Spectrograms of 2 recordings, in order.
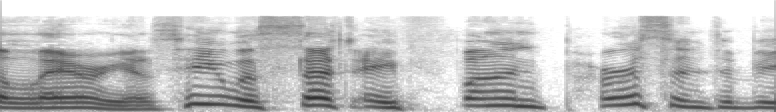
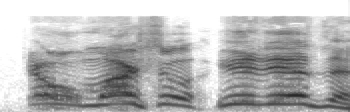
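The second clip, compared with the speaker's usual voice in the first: stern elder voice; 6 semitones higher, 4 dB louder than usual. Retold or imitated. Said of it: "what would he say?".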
